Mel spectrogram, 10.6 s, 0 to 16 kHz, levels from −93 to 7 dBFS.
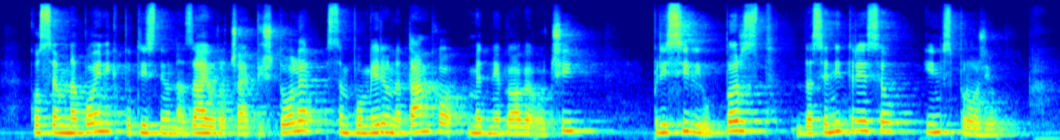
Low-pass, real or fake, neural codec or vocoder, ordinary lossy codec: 14.4 kHz; fake; autoencoder, 48 kHz, 128 numbers a frame, DAC-VAE, trained on Japanese speech; MP3, 96 kbps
